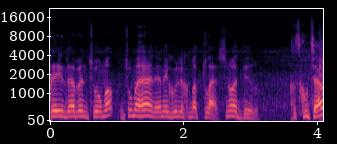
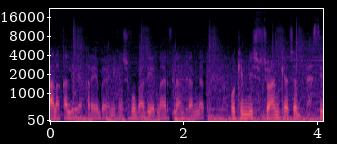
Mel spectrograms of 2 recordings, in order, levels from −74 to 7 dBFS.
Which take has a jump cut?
first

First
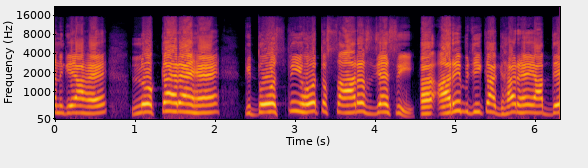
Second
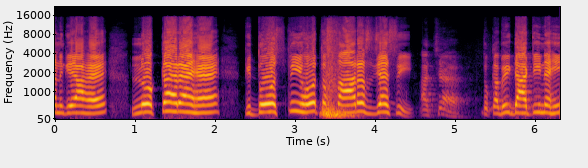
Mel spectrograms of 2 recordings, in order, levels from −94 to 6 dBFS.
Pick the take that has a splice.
second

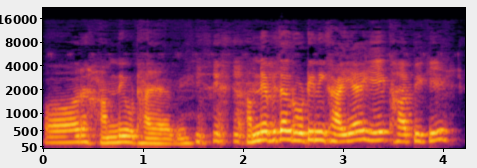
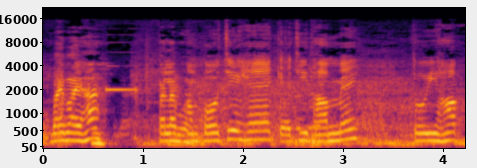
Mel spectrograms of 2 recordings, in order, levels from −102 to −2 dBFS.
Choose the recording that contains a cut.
second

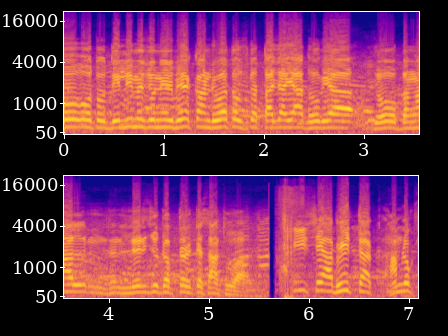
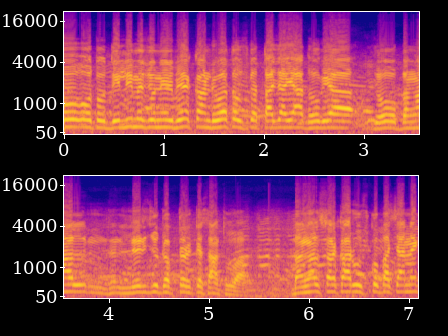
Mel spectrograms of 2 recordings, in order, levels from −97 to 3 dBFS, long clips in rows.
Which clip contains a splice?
first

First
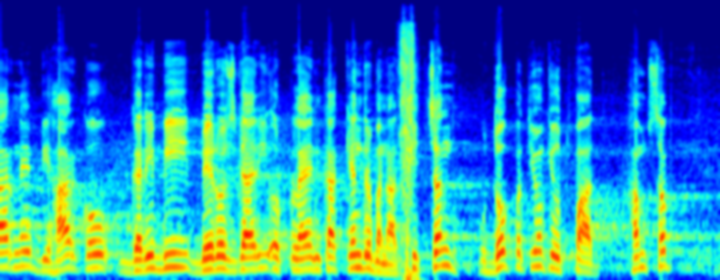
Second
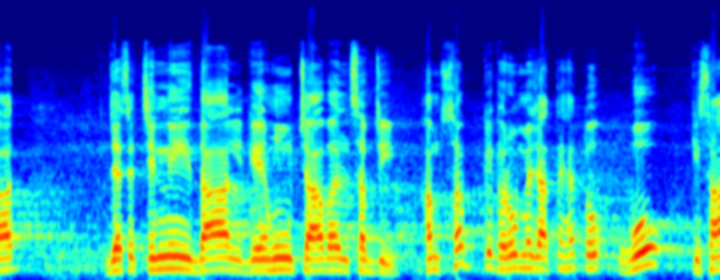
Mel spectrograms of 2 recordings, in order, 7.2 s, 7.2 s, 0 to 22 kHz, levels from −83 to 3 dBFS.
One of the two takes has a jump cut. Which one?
first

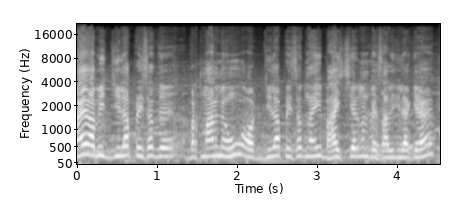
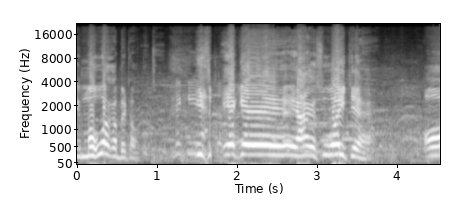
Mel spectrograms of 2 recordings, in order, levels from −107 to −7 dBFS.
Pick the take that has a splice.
second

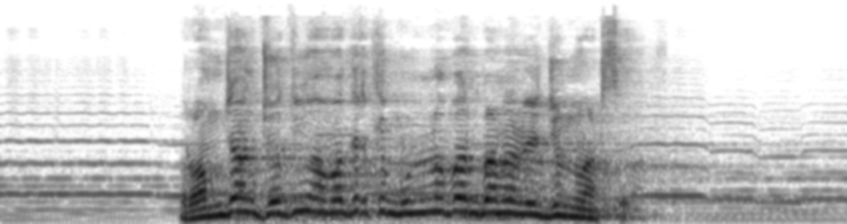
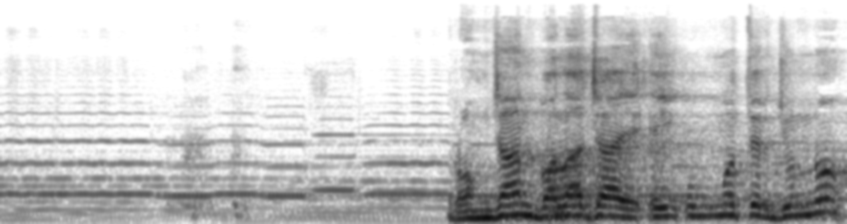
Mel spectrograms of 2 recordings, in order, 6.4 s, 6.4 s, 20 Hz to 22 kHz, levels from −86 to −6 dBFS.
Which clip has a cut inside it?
first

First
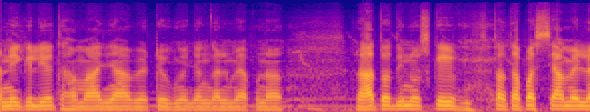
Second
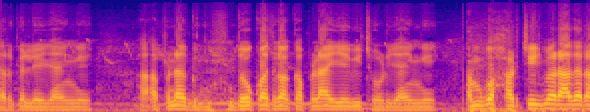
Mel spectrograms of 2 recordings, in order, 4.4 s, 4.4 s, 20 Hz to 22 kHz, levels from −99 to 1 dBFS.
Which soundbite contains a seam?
second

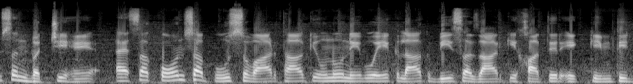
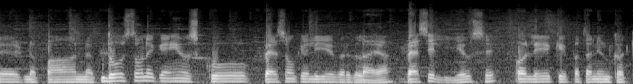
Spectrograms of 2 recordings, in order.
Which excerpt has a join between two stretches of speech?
second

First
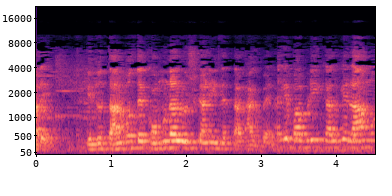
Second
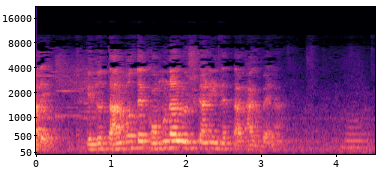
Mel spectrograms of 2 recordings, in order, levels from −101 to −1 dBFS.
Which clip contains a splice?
first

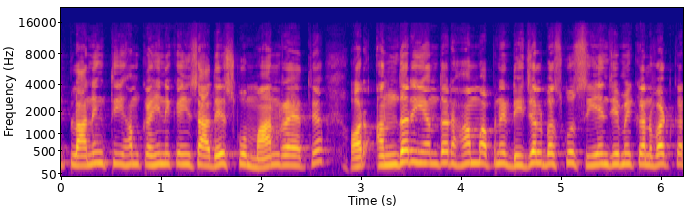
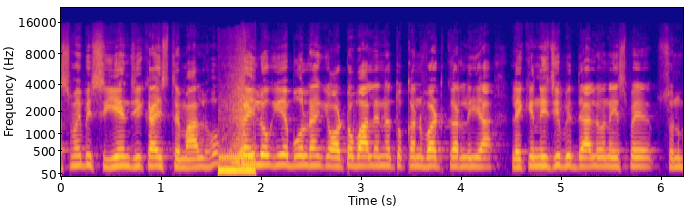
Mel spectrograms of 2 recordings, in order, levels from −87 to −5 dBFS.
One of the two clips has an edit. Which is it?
second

